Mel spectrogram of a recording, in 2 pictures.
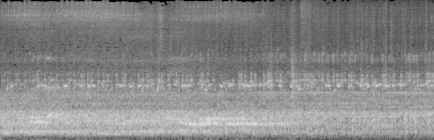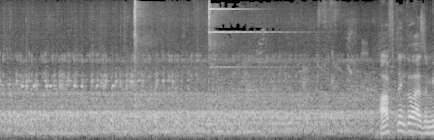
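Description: Electroacoustic sound-art drone: a dense, steady low rumbling texture with faint high tones above it and a single click about eight and a half seconds in.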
